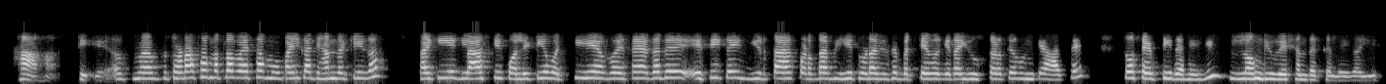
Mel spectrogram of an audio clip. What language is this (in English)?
Hindi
